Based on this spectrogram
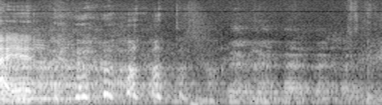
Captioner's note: laughter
